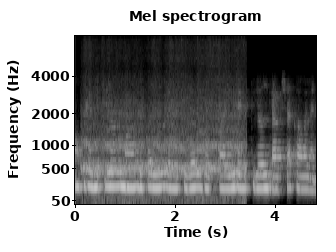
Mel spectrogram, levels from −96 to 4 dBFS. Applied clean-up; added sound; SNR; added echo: none; Subway, metro, underground; 10 dB; reverberation time 0.7 s.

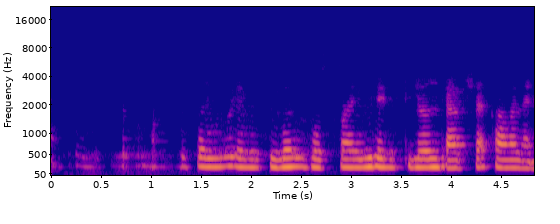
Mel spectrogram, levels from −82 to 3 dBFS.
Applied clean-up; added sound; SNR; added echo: neural mask model DeepFilterNet 3.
